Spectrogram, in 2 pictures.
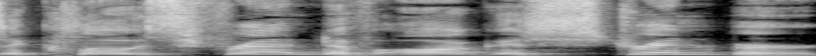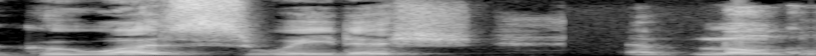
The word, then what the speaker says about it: Strindberg: And in the Occult Diary, I, I used Strindberg, which is how they pronounce his name here,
